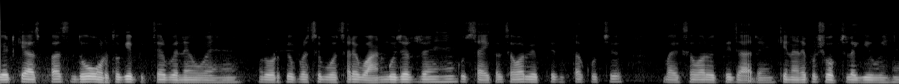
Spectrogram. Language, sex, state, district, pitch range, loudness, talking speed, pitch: Hindi, male, Bihar, Jamui, 110-120 Hz, -26 LUFS, 255 wpm, 115 Hz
